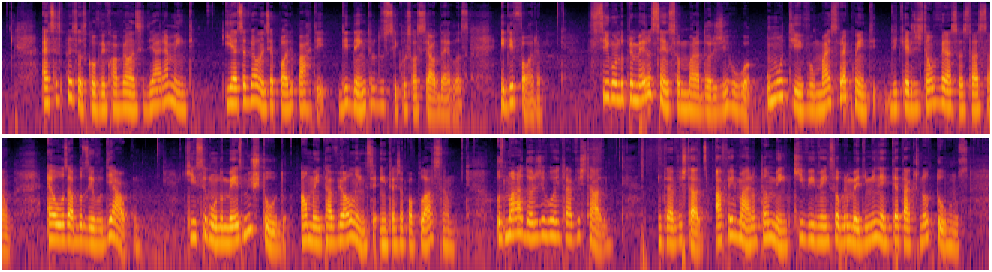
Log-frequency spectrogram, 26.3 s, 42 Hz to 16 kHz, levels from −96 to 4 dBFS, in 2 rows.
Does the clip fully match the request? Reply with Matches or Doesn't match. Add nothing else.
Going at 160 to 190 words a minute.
Matches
